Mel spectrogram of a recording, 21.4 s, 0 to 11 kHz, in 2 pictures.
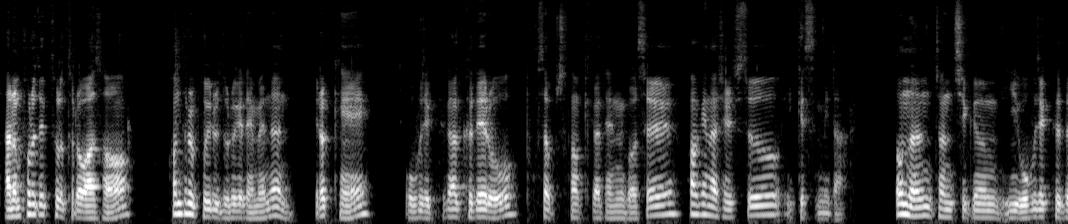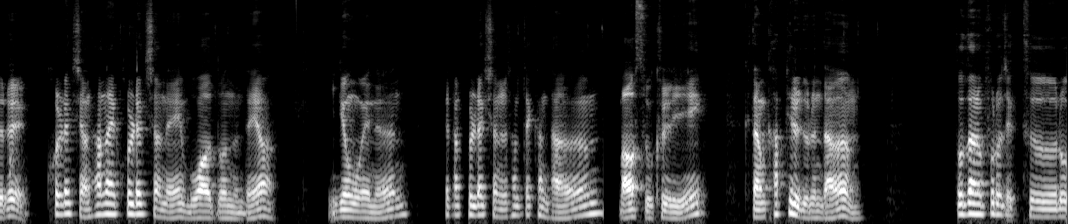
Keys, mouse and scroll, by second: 0.0 middle click, 0.0-0.4 scroll down 2, 1.9 ctrl+v, 2.8 shift+middle click, 4.1 g, 5.2-21.3 middle drag, 8.3 ctrl+z.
